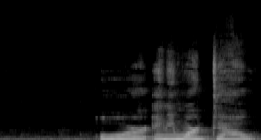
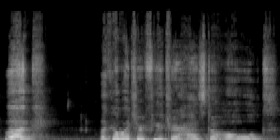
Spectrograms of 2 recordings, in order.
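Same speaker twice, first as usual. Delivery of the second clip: much louder, higher eager "look, look"; excited urging; 5 semitones higher, 6 dB louder than usual. Acted. Odonis urging the viewer to see the future, thrilled and loud. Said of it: "Odonis is coming forward saying".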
